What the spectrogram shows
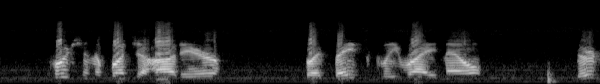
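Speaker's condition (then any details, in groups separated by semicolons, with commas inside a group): Cerebral palsy; bedbound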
